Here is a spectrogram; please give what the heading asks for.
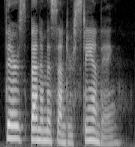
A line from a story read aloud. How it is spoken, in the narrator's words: Liz said firmly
